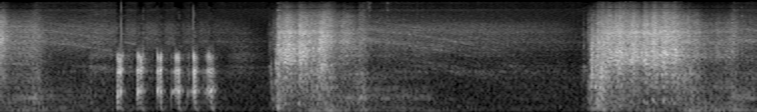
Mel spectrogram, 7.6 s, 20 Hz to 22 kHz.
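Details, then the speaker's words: 1966 Chevy Impala with a 427 big-block that ran poorly last time, start attempt before a valve adjustment. About seven quick cranking beats, then it stops, followed by two louder rough bursts; weak, intermittent starter cranking, with little oil flow seen. "All right, here we go. Starter's having problems. Oh boy."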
